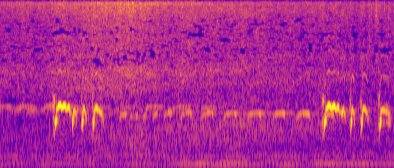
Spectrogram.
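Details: Zebra dove of local stock singing kerot style as a tutor for silent or moulting doves: a loud stuttered coo, a long even rolling trill, then another bright stuttered coo; low rumble underneath.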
